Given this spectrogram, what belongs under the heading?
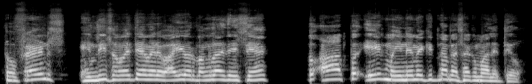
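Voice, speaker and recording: A young man from India speaks in a high, lifted voice with a dry, close sound. He runs a chatty street interview outdoors, repeating each answer back for his viewers. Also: fairly even intonation, fast, no echo. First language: Hindi. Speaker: travel vlogger interviewing a worker. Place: outdoors in a city square.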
